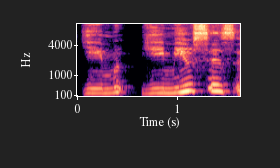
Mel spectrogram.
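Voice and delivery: slow, put-on New York accent on an old poem. Shown as a demonstration. Vlogger reading a Victorian album in a New York accent. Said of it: "there I go with my New York accent".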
